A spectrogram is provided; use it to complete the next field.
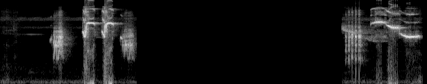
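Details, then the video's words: A young male Brown-chested Jungle Flycatcher, stated to be endemic to Bali, practising song: two short clusters of thin, high, sliding whistles and rasping chirps separated by about two seconds of silence. "Burung SRDC bali belajar bunyi - Suara TERAPI pancingan sikatan rimba dada coklat"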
